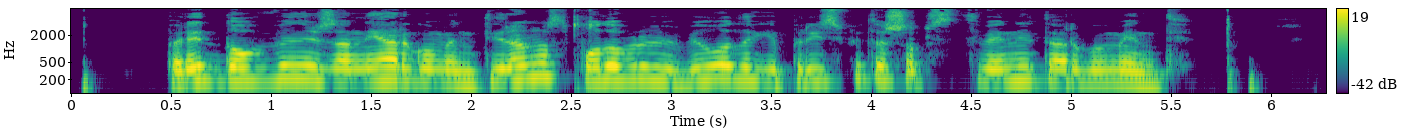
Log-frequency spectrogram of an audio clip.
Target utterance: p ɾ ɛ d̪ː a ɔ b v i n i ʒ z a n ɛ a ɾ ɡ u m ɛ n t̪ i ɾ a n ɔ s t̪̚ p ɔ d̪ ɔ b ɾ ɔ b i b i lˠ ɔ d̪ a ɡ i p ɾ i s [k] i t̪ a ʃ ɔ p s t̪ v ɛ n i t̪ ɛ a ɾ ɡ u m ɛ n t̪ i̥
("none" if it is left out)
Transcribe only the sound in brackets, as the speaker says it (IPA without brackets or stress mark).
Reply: p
